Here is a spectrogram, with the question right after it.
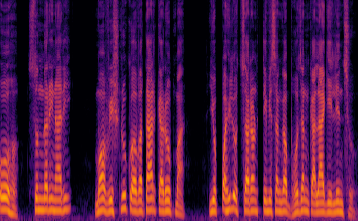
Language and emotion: Nepali, neutral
